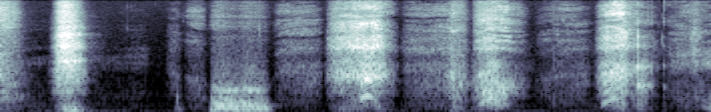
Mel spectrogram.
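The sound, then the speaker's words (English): People imitate a horror-film ritual with a series of sharp, loud gasping breaths, separated by quieter breathy exhales and short pauses. “if you've seen the movie, you know we're making that little breath noise.”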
